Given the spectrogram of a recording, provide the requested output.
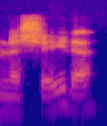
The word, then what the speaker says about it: Nishida: Nishida who I told you I even though I told I told everybody it rhymes with Bushido and nobody could guess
